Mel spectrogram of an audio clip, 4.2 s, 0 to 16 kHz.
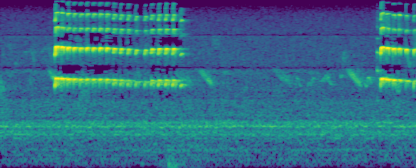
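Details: Franklin's ground squirrels locked in a fight at Douglas Regional Park, July 30, 2018, around 8 in the morning. A pulsing, high-pitched whistled trill lasts over a second, then a second trill starts about three seconds later.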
